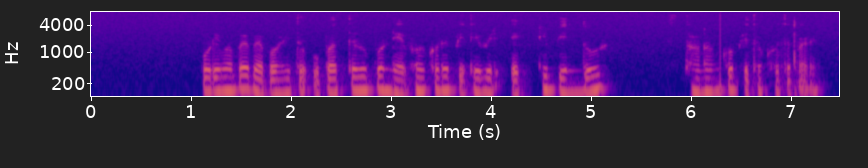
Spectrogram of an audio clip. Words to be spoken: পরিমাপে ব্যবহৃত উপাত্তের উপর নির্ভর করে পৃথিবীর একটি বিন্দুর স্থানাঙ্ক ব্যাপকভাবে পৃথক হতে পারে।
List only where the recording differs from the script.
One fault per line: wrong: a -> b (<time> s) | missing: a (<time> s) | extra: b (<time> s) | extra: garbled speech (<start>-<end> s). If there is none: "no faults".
missing: ব্যাপকভাবে (6.4 s)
